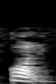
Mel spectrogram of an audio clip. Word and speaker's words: gol: чоловічий рід хель і голь Отже правило таке літера х читається майже як українська х перед голосними е та і А перед голосними а у у вона читається як г Друзі а тепер давайте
